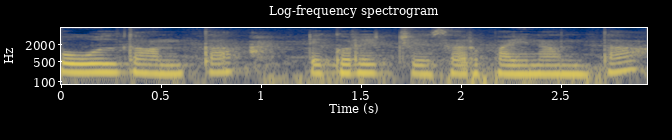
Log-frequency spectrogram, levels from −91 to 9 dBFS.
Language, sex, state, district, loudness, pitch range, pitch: Telugu, female, Andhra Pradesh, Chittoor, -16 LUFS, 190-215 Hz, 205 Hz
